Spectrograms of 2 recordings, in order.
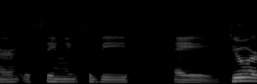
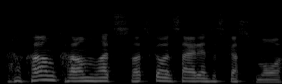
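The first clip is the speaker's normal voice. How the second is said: worn-out, tired, exhausted voice; 3 semitones higher than usual. Voicing a returning wizard who invites the others inside: exhausted voice. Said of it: "exhausted from, he's like".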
